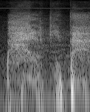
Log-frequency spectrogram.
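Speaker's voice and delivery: soft whispered words. Retold or imitated. Father whispering to his crying son, hushed. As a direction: breathe it out like a loving secret.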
